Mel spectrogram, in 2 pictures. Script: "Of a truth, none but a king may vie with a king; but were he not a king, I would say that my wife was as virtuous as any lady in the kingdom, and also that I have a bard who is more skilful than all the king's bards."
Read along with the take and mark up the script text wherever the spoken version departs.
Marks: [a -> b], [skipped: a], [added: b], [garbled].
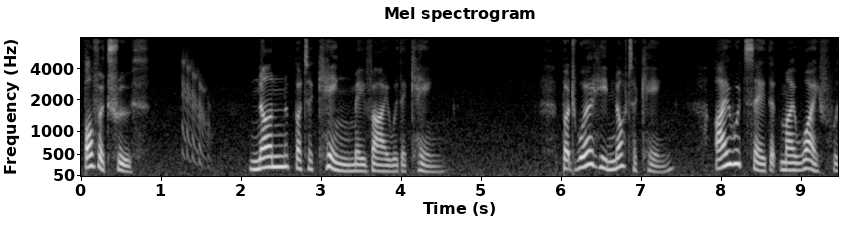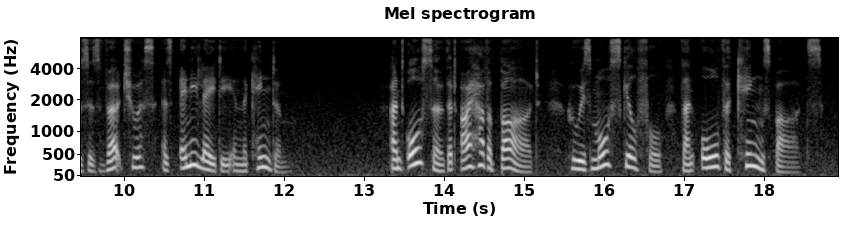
"Of a truth, none but a king may vie with a king; but were he not a king, I would say that my wife was as virtuous as any lady in the kingdom, and also that I have a bard who is more skilful than all the king's bards."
